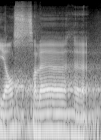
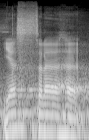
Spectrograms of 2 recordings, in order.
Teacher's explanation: Pada huruf sin dan sha. Bedanya huruf sha dibaca tebal, sedangkan sin dibaca tipis.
